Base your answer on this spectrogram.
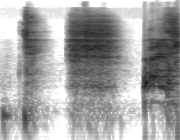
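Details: Streamer with an allergic nose on a livestream, sneezing repeatedly: a short voiced intake followed by two forceful, noisy sneeze bursts in quick succession; repeated sneezing with allergy.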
